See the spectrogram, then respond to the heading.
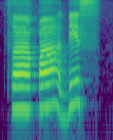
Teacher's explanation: قاف کو موٹا رکھیں گے، دس، دال کو سین سے ملاتے ہوئے سیٹی والی آواز ظاہر ہوگی، دس، تم، سکا، بالکل آسان۔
